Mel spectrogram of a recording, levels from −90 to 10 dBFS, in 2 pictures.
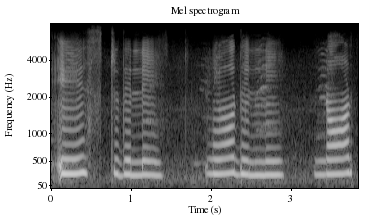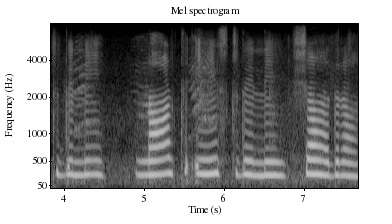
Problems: constant background noise, background conversations at intervals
